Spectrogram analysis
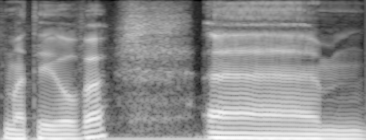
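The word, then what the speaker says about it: Matejová: and then we will continue on with Matejova. Am I saying it correctly? Yes, Matejova.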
